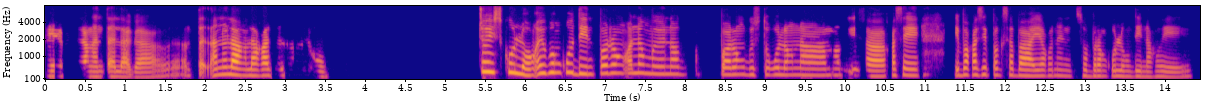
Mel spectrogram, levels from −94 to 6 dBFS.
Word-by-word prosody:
kaya 210 0 -1
kailangan 200 0 -2
talaga 190 -2 0 0.7
ta - - +1 0.2
ano 265 +3 0
lang 260 -4 +8
lakasan 240 0 +2
ng 235 - -30
loob. 200 -1 -12 1.9
Choice 385 -2 +7
ko 365 - +4
lang, 265 -4 +4
ewan 350 +3 +3
ko 360 0 +1
din 295 -1 +2
parang 325 +2 +1
alam 340 0 0
mo 310 - -4
yun 295 0 -4
na 295 0 -1 0.5
parang 280 0 0
gusto 265 0 -9
ko 275 - -1
lang 260 0 -4
na 250 -1 -1
mag-isa 250 - -1
kasi 245 0 0 0.4
iba 245 +3 -1
kasi 270 0 0
'pag 250 -1 -7
sa 255 -2 -5
bahay 230 -1 +2
ako 230 +1 -7
na 230 -1 -11
sobrang 220 -1 -6
kulong 215 -1 -7
din 210 -1 -6
ako, 200 +1 -9
eh. 190 +1 -9
245 Hz, 160 wpm, -22 LUFS, 220-280 Hz, 1.9 s, lang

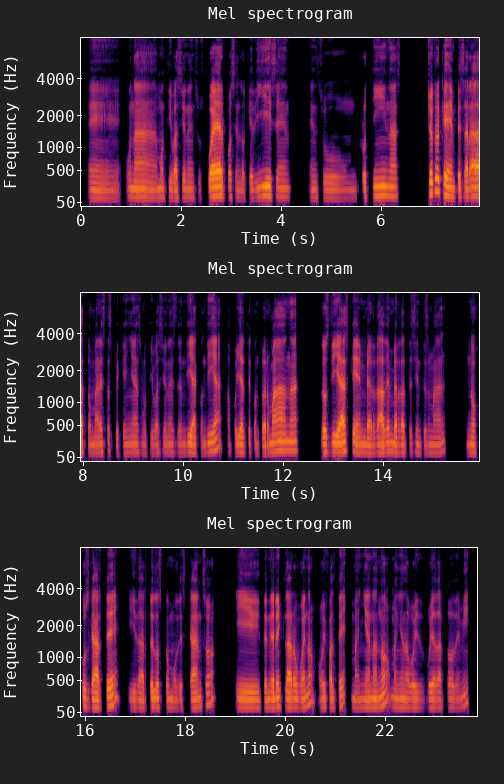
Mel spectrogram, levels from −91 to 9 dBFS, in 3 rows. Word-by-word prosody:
eh, 95 -1 -6
una 105 -2 -1
motivación 105 0 -4
en 105 - -6
sus 95 -1 -25
cuerpos, 115 -1 +7
en 100 - -10
lo 95 0 -9
que 100 +1 -8
dicen, 115 -1 0 0.4
en 100 0 -10
su 100 0 -9
rutinas. 120 +2 0 0.5
Yo 155 +1 +6
creo 185 -1 +6
que 135 -7 +8
empezar 105 -1 +1
a 115 -2 +7
tomar 100 +2 -7
estas 110 +1 -7
pequeñas 105 +1 -9
motivaciones 100 +1 -11
de 100 - -11
un 100 - -10
día 105 -1 +2
con 100 +1 -14
día, 120 +6 0
apoyarte 105 0 -2
con 100 - -14
tu 100 - -7
hermana, 120 +4 +1 0.4
los 105 0 +2
días 110 +2 +6
que 120 -3 +1
en 105 0 -1
verdad, 100 +2 +1
en 115 -1 -2
verdad 100 -1 0
te 105 +1 -15
sientes 105 -2 -11
mal, 100 +3 -7 0.4
no 105 -1 -4
juzgarte 110 - +3 0.2
y 105 -1 -8
dártelos 105 +2 -1
como 105 -2 -8
descanso 105 - -3 0.4
y 100 -1 0
tener 100 +1 +1
en 115 0 +4
claro: 105 -1 +2
"Bueno, 110 +8 -3
hoy 110 +2 -5
falté, 110 +4 -3
mañana 105 +1 -3
no, 130 +6 -1
mañana 105 -2 -5
voy 105 0 -3
voy 105 0 -1
a 105 - -1
dar 105 -1 -4
todo 105 -1 -6
de 105 +1 -11
mí", 130 +7 -8
105 Hz, 160 wpm, -25 LUFS, 100-110 Hz, 0.5 s, que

